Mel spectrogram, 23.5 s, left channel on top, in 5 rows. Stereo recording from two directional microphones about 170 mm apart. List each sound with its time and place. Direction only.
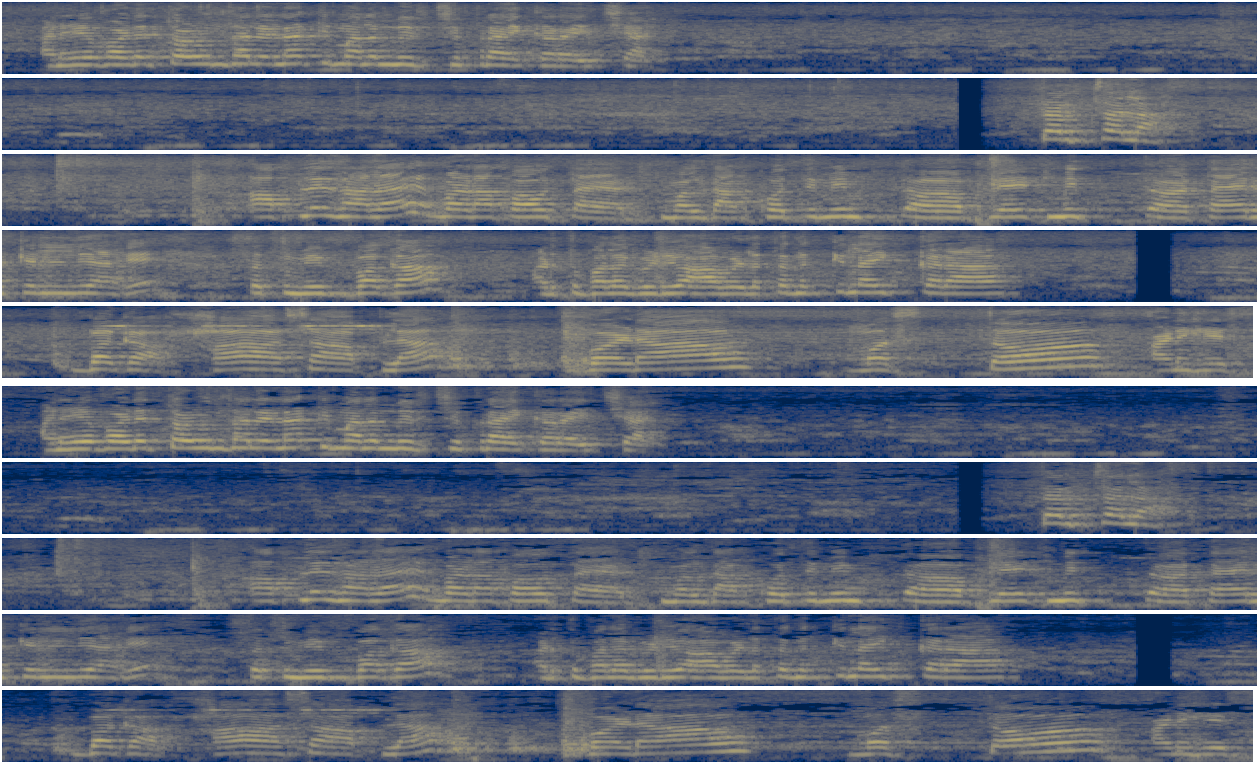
0.1 s a woman's voice: 75° right (ahead or behind)
8.5 s speech: centre (ahead or behind)
10.3 s speech: centre (ahead or behind)
19.1 s speech: centre (ahead or behind)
